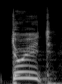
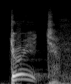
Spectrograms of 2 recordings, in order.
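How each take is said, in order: First: The word is said in standard German. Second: The word is said in Passau dialect. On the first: The speaker calls it wrong. "So wird es aber überhaupt nicht ausgesprochen" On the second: The speaker calls it right. "Duld heißt es"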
